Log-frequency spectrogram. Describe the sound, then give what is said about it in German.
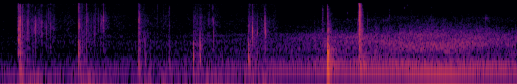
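A plastic canister is set back into its row inside a car: a string of dull knocks and thumps at uneven intervals, one heavier thud near the end, over a low steady interior hum. “Achtung, ich stelle jetzt den Kanister wieder zu der Reihen.”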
